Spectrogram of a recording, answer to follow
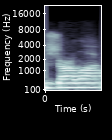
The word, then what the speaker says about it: Charlotte: Grew up in Charlotte, Michigan, just to point that out. Charlotte, spelled just like Charlotte, but for whatever reason, we don't pronounce it that way.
